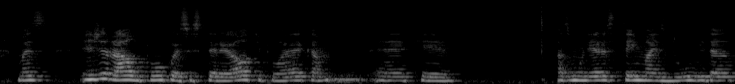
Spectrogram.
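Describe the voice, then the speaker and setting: The delivery is fairly slow and fairly even in intonation, with a somewhat breathy quality. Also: woman. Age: 60s. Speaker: scientist. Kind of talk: interview. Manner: halting.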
